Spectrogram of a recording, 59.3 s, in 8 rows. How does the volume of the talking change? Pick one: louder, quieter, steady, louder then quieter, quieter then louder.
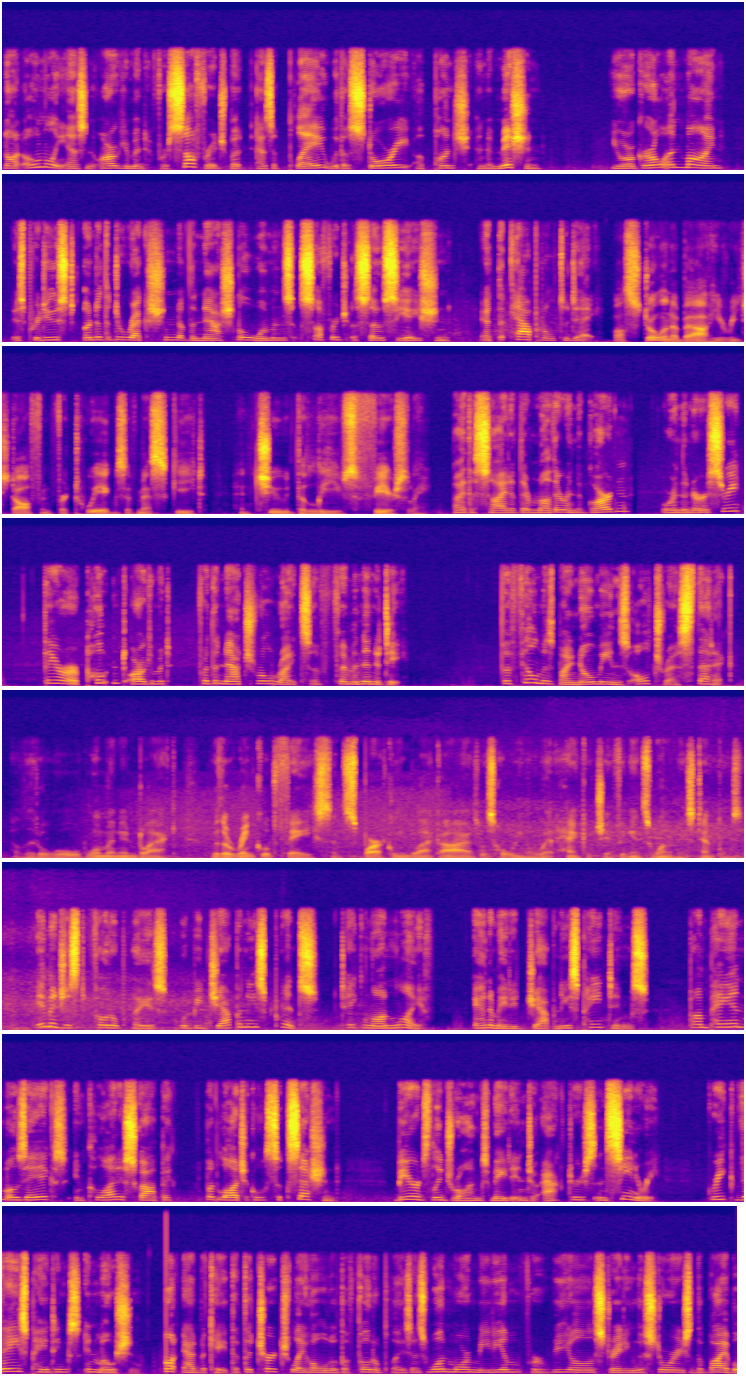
steady.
